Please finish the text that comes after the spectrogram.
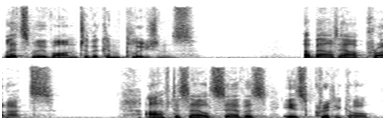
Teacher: note the downward intonation at the end of sentences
